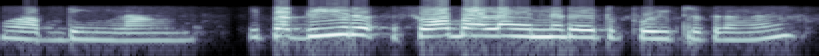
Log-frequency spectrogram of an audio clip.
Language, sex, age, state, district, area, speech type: Tamil, female, 30-45, Tamil Nadu, Erode, rural, conversation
